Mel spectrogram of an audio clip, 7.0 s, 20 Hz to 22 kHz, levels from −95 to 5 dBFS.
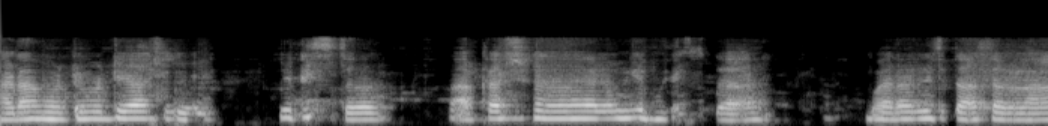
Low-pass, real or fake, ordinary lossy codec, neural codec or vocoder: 7.2 kHz; fake; none; codec, 16 kHz in and 24 kHz out, 1.1 kbps, FireRedTTS-2 codec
